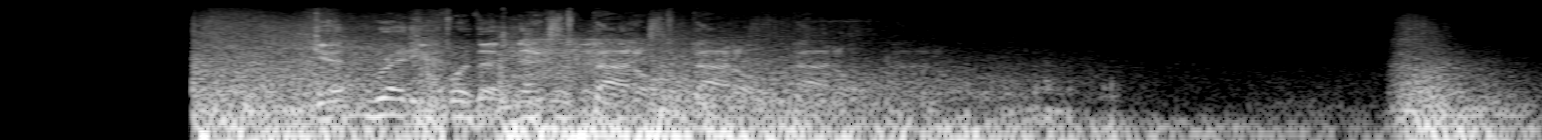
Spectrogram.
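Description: Flames roar with a loud whoosh.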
